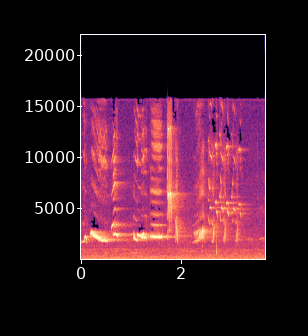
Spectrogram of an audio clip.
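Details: In a forest, a singing female common blackbird gives a few rich flute-like notes near the same pitch, followed by a squeaky high flourish and softer fading twitters.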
